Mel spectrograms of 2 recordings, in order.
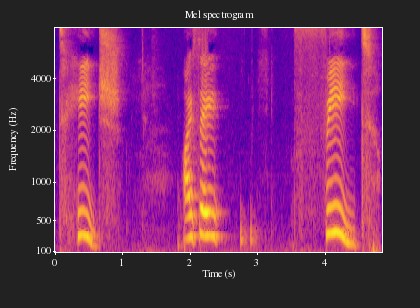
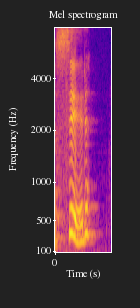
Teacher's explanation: that's what we're after aren't we um the first word teach it is a long e the E is almost elongated you know you you stretch your e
